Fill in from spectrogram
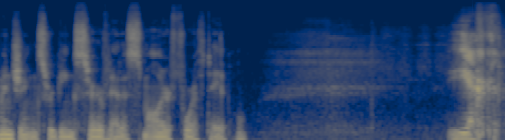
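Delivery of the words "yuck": put-on high child's cry of disgust; disgusted exclamation. A narrator's reading. Jeffrey chewing an egg sandwich, high disgusted exclamation. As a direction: blurt it like a boy who hates the taste. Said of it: "exclaimed Jeffrey Miller".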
